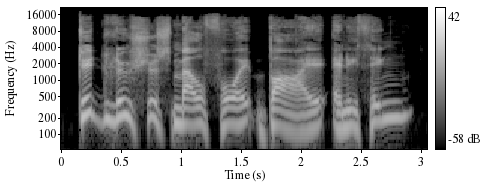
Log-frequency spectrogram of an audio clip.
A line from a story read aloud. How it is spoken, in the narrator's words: said Mr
